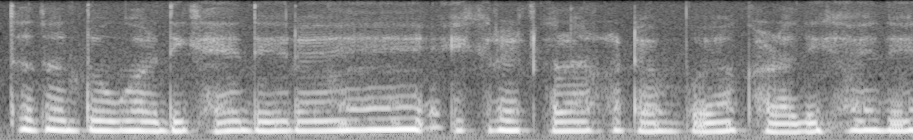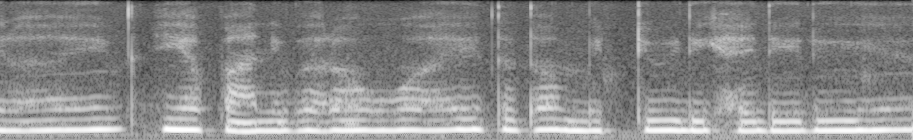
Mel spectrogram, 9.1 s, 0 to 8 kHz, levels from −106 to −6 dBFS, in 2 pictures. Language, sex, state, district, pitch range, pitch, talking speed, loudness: Hindi, female, Bihar, Darbhanga, 205-220 Hz, 210 Hz, 195 wpm, -15 LUFS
